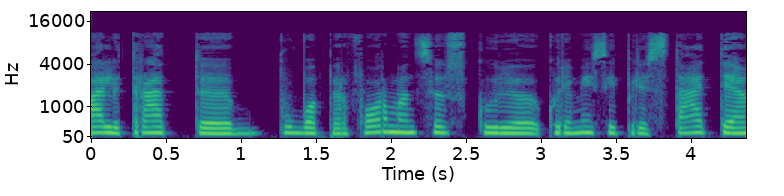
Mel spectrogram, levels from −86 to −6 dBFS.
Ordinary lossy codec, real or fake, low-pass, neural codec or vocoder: MP3, 48 kbps; fake; 14.4 kHz; vocoder, 44.1 kHz, 128 mel bands every 512 samples, BigVGAN v2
